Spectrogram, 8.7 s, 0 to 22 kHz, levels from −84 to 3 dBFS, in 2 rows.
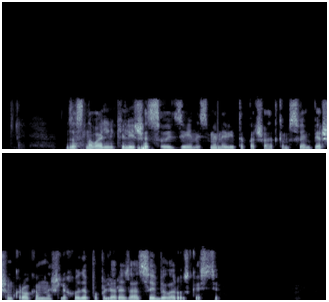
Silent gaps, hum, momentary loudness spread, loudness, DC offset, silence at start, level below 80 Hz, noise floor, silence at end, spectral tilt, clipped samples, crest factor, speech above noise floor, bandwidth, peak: none; none; 8 LU; -25 LUFS; under 0.1%; 0.85 s; -64 dBFS; -85 dBFS; 1.45 s; -4 dB/octave; under 0.1%; 24 dB; 59 dB; 8 kHz; -4 dBFS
